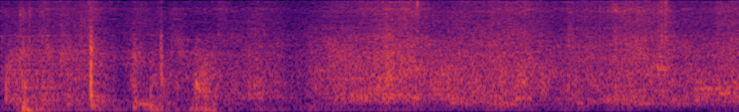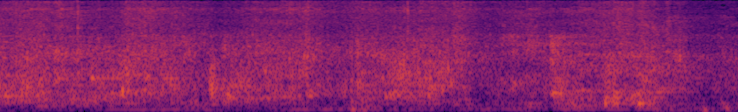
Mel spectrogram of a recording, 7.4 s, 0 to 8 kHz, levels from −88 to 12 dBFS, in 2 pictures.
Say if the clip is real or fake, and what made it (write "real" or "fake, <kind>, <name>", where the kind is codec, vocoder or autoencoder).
fake, codec, SNAC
